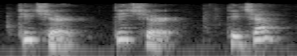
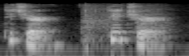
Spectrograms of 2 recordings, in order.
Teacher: Britaniya variantında teacher olacaq. Yəni burada bizim R hərfimiz düşəcək.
